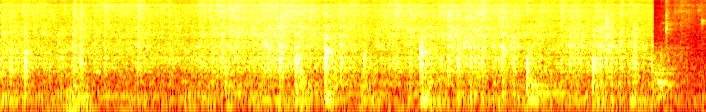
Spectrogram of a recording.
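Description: Curry leaves sizzling in hot oil as a tempering for mint chutney, with lentils already crisped in the pan; a loud, continuous frying hiss with faint stirring clicks, ending abruptly near the close.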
